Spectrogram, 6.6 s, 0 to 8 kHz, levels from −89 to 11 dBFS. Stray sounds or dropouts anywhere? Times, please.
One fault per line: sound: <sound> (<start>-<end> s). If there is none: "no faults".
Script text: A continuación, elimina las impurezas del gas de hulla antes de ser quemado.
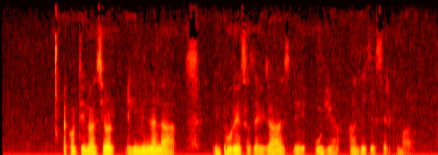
no faults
